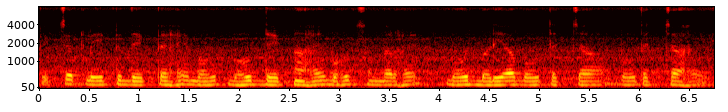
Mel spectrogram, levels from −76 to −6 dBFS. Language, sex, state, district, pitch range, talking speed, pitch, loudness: Hindi, male, Maharashtra, Solapur, 135-145 Hz, 160 wpm, 140 Hz, -33 LUFS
